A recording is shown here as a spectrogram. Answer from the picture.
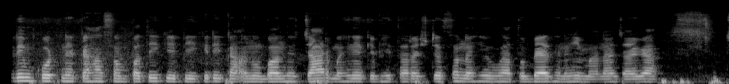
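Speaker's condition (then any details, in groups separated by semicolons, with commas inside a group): No condition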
